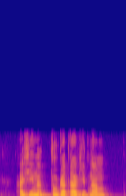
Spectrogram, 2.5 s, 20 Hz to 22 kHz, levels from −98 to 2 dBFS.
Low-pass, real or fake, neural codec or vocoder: 7.2 kHz; real; none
